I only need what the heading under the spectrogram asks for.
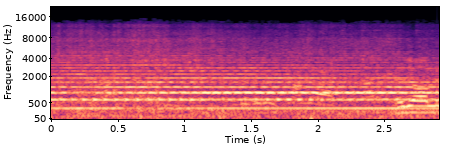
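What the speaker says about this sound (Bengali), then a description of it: "এই যে অলরেডি একটা ট্রেন ছাড়বে," A departing train at Cox's Bazar railway station sounds a loud, sustained horn in layered steady tones that runs through the whole stretch, with a slight pitch shift near the end and a faint rumble of railcars underneath.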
